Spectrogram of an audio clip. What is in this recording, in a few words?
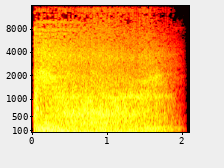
skill loop; kaze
